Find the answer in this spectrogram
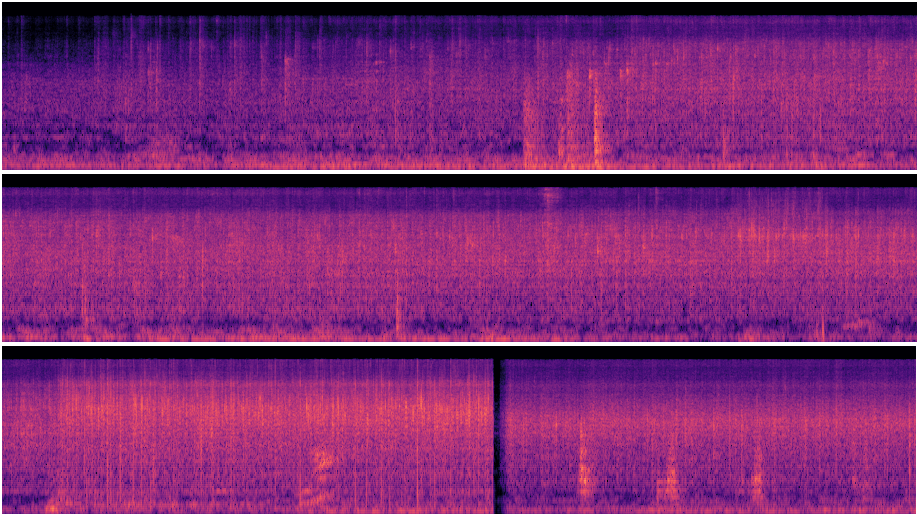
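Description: Chicken shami kabab patties shallow-frying in hot oil on a flat pan: a steady sizzle that grows louder, loudest near the end. A couple of light knocks sound about four seconds in, and the sizzle breaks off for an instant near the end.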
